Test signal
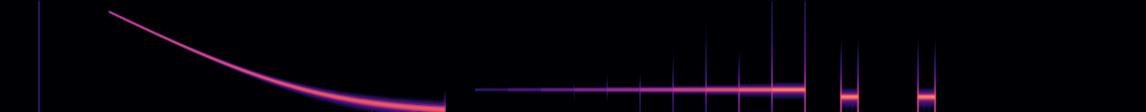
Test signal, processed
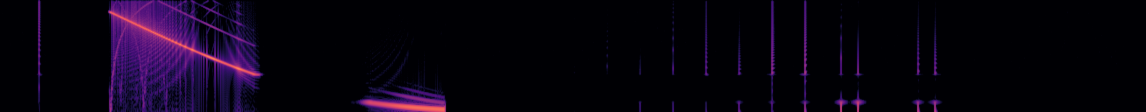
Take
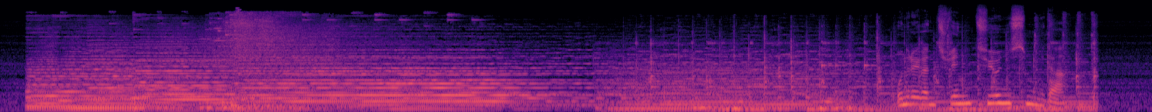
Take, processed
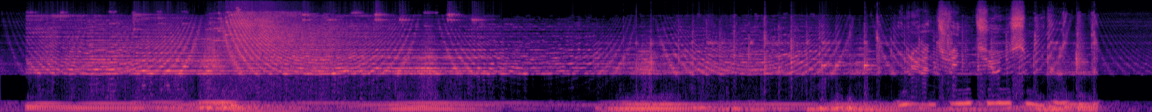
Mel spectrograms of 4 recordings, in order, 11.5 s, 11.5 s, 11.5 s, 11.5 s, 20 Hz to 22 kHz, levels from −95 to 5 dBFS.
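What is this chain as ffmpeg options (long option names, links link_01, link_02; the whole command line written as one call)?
ffmpeg -i in.wav -filter_complex "[0:a]afftfilt=real='re*(1-between(b*sr/4096,290,1600))':imag='im*(1-between(b*sr/4096,290,1600))':win_size=4096:overlap=0.75,aphaser=in_gain=1:out_gain=1:delay=3.1:decay=0.62:speed=0.46:type=sinusoidal,tiltshelf=frequency=1200:gain=-7.5,asplit=2[link_01][link_02];[link_02]asoftclip=type=tanh:threshold=-33.5dB,volume=-3.5dB[link_03];[link_01][link_03]amix=inputs=2:normalize=0" out.wav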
